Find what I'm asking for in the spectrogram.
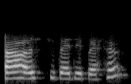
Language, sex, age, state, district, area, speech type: Kashmiri, female, 18-30, Jammu and Kashmir, Bandipora, rural, conversation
